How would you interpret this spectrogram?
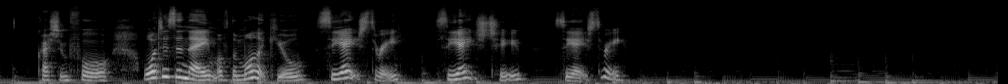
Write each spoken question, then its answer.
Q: What is the name of the molecule CH3, CH2, CH3?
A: It's propane.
